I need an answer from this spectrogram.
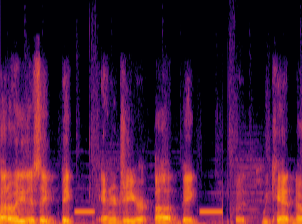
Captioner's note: beep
